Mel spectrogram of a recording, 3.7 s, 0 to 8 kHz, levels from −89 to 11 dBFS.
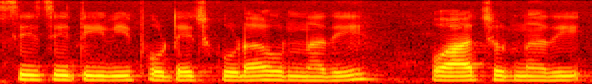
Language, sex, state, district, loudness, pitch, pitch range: Telugu, male, Telangana, Hyderabad, -16 LUFS, 150 Hz, 145-155 Hz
